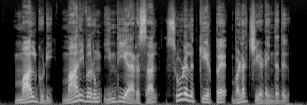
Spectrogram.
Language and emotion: Tamil, neutral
